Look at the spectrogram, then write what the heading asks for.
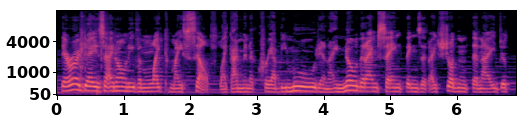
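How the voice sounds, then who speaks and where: Woman, eighties, low register, candid personal reminiscence, faint music underneath. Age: 80s. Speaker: discussion participant.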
